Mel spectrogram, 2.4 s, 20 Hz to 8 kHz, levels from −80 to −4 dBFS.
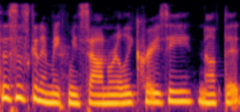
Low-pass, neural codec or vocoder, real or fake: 7.2 kHz; none; real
